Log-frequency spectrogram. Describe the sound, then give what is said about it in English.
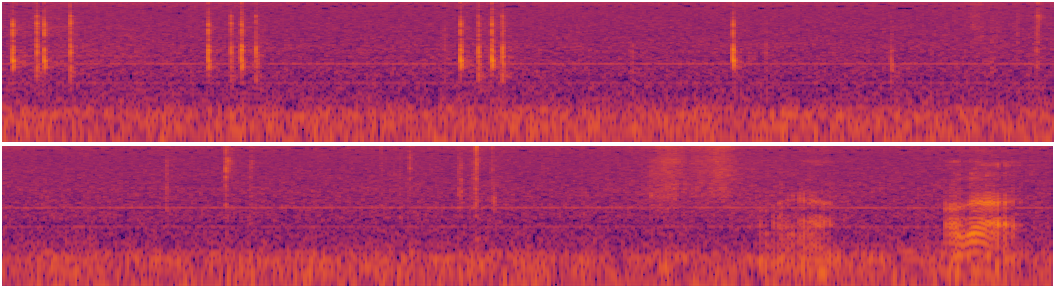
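Typing on a computer keyboard: sparse, faint key clicks scattered irregularly over a steady low hum. “I'll type it right here. Okay. Yeah, just type it right there.”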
